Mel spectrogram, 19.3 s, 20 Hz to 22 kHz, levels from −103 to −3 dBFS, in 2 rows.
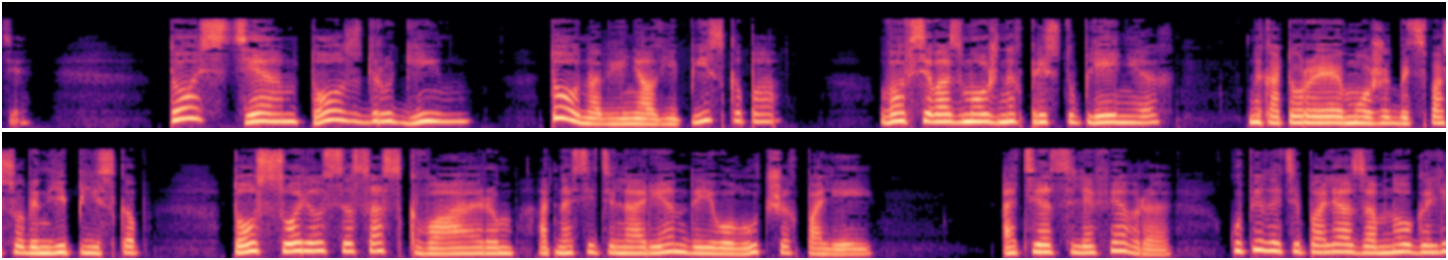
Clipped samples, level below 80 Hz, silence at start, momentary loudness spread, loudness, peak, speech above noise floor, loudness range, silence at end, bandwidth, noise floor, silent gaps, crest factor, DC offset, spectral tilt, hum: under 0.1%; -60 dBFS; 0.05 s; 10 LU; -15 LUFS; -2 dBFS; 55 dB; 4 LU; 0 s; 13 kHz; -70 dBFS; 1.06-1.12 s, 3.61-3.65 s, 16.16-16.29 s; 14 dB; under 0.1%; -5.5 dB/octave; none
